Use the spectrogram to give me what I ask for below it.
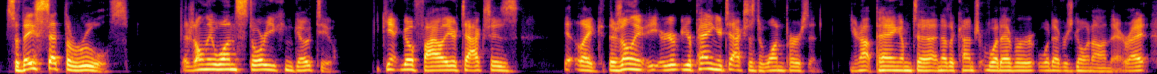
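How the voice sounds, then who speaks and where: A man giving a casual, rambling storytelling talk to a live audience, peppering his speech with "like". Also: a little high. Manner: casual, rambling, heavy use of "like". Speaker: presenter.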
